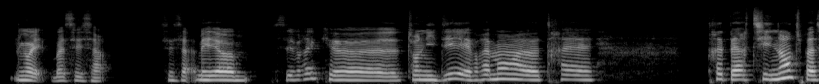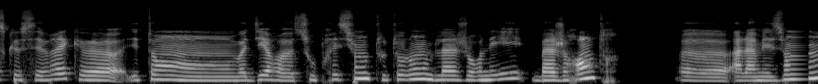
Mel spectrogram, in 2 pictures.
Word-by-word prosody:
Ouais, 195 -5 0
bah 175 +2 -5
c'est 175 0 -9
ça, 155 -2 -9 0.5
c'est 195 - -10
ça. 190 +1 -6
Mais, 205 -1 +2
hem, 200 -1 +4 0.2
c'est 210 - -11
vrai 250 +5 -7
que 195 -5 +1
ton 215 +4 -2
idée 205 +1 -1
est 245 -5 +2
vraiment, 225 0 +2
heu, - - -4
très 210 -1 -4 1.1
très 245 -1 -2
pertinente, 235 +7 +3
parce 210 -1 +4
que 215 +1 -7
c'est 205 0 -6
vrai 245 +5 0
qu'étant, 195 -3 0
on - - -5
va 185 +1 -2
dire, 210 +3 -1
heu, 175 -1 -2
sous 190 +3 -7
pression 230 +6 +1
tout 225 -4 -8
au - - -2
long 240 +2 +2
de 215 -3 -1
la 210 0 +2
journée, 215 +8 -2
bah, 195 0 +2
je 190 +1 +1
rentre, 275 +8 +3 0.5
heu, - - -12
à 170 -2 -1
la 180 0 +2
maison, 190 +7 -1
205 Hz, 160 wpm, -24 LUFS, 185-225 Hz, 1.1 s, hem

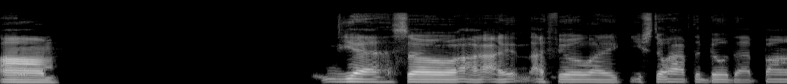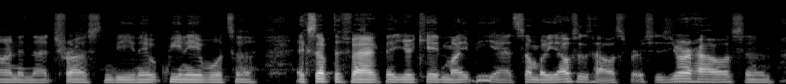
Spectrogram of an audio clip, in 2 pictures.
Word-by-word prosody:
um 105 -3 +7 2.6
Y 125 +3 -10
yeah, 120 -4 +3
so, 115 0 +5
I 115 0 -1
I - - -7
I - - -4
I - - -3
feel 115 0 -1
like 105 -1 -3
you 120 - -14
still 115 0 -2
have 120 -2 -2
to 115 - -8
build 115 +1 -5
that 105 -1 -9
bond 115 -1 -5
and 105 0 -9
that 105 0 -9
trust 110 -1 -4
and 110 - -7
being 110 -1 -4
ab 110 +1 -3
being 115 -2 -2
able 110 0 -1
to 110 -2 -7 0.4
accept 130 +3 +5
the 120 -2 -2
fact 110 -1 +5
that 115 0 -1
your 110 0 -2
kid 115 0 -3
might 110 +2 -3
be 190 -2 -8
at 105 -1 -10
somebody 110 -1 -2
else's 120 -1 -2
house 105 -2 -7
versus 110 0 -13
your 135 0 +3
house, 120 -1 -1
and, 110 -1 -9
110 Hz, 160 wpm, -24 LUFS, 110-115 Hz, 2.6 s, um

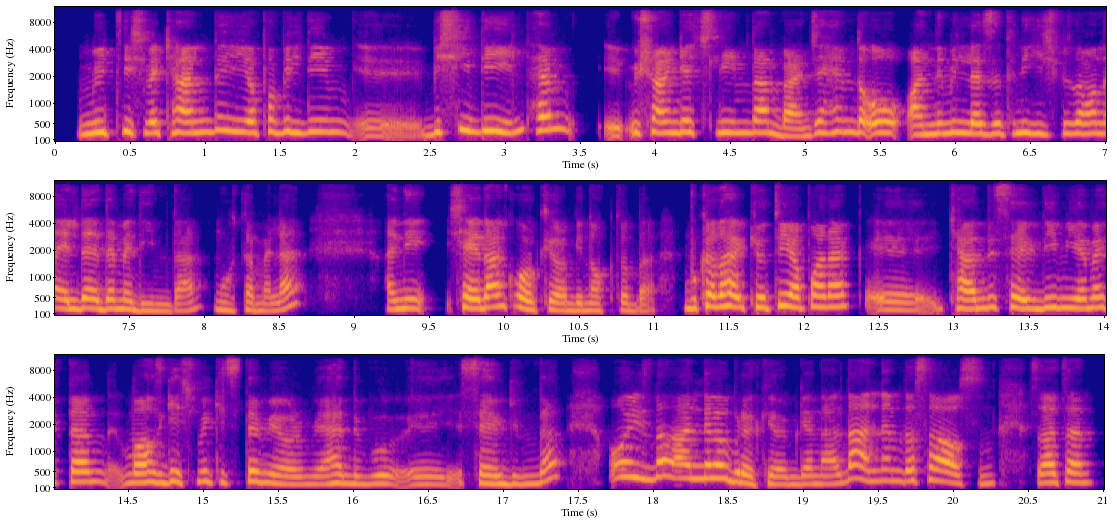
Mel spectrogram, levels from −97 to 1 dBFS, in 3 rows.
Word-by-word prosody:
Müthiş 275 +3 +2
ve 265 - +3
kendi 280 +3 +1
yapabildiğim, 290 -1 0
eee, 195 - -9
bir 280 - +1
şey 315 +1 +1
değil. 310 -1 +4
Hem, 335 +2 +3 0.3
iii, 405 -1 -5
üşengeçliğimden 275 -1 0
bence 195 +7 0
hem 290 +1 -2
de - - +5
o 270 +1 +3
annemin 250 +4 +1
lezzetini 250 +2 +1
hiçbir 245 +1 -4
zaman 255 0 0
elde 235 0 +3
edemediğimden 190 -2 -2
muhtemelen. 190 - -5 0.5
Hani, 225 +2 -1
şeyden 260 +2 +4
korkuyorum 205 -9 +1
bir 180 0 -3
noktada 175 -1 -7 0.2
bu 225 - +2
kadar 280 -2 +5
kötü 255 +3 +1
yaparak, 270 +1 +3
eee, 195 +2 -5
kendi 235 +2 +2
sevdiğim 245 0 +2
yemekten 245 -1 0
vazgeçmek 235 +1 0
istemiyorum, 210 -5 -2
yani, 200 -1 -2
bu, 200 -1 -3
eee, 185 +2 -7
sevgimden. 200 - -2 0.3
O 365 +2 0
yüzden 360 +2 +3
anneme 335 -3 +2
bırakıyorum 190 -3 -1
genelde. 195 +8 -3
Annem 275 -3 -3
de 265 - +1
sağ 265 -3 +3
olsun 210 -1 -8 0.2
zaten 230 0 0
245 Hz, 145 wpm, -23 LUFS, 210-275 Hz, 0.5 s, de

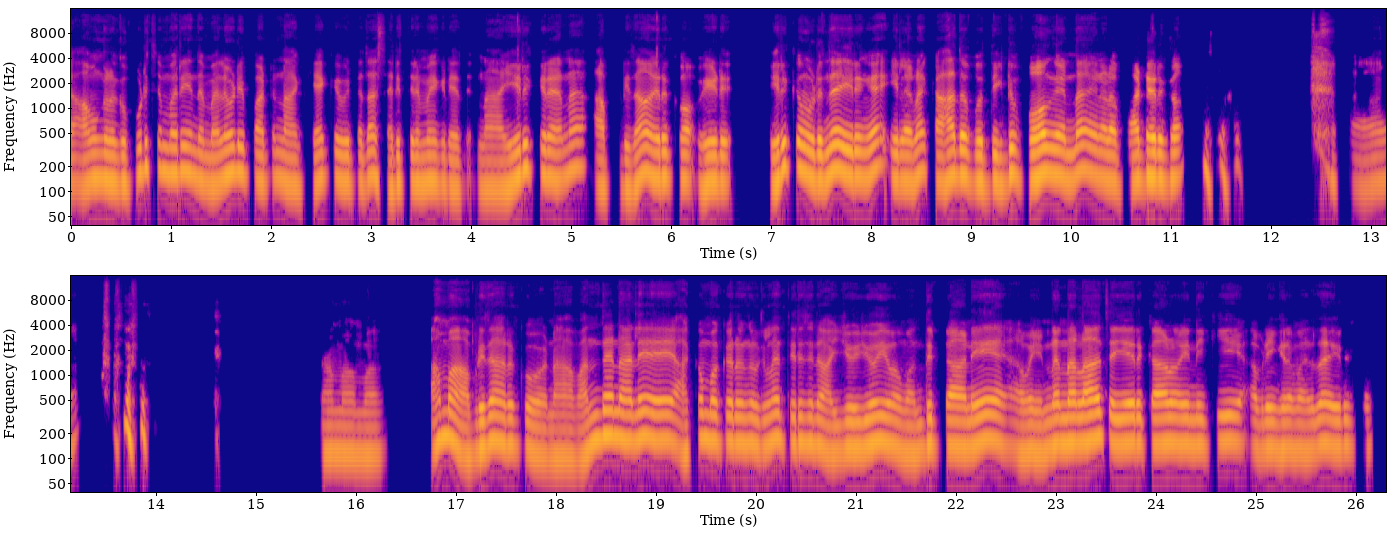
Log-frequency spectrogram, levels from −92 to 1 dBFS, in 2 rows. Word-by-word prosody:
அவங்களுக்கு 135 -1 0
புடிச்ச 185 +2 -4
மாதிரி 165 +1 +1
இந்த 145 - -2
மெலோடி 160 +6 +1
பாட்டு 135 +1 -3
நான் 125 -2 -4
கேட்கவிட்டதா 140 -1 -2
சரித்திரமே 130 +2 -2
கிடையாது. 120 -2 -5 0.2
நான் 115 0 -3
இருக்கிறேனா, 165 -1 0 0.2
அப்படி 120 0 -6
தான் 170 +2 +3
இருக்கும் 145 -1 -1
வீடு 135 0 +2 0.5
இருக்க 195 +3 0
முடிஞ்சா 150 +5 +4
இருங்க. 155 +2 +2 0.2
இல்லன்னா 140 +4 +1
காத 155 +4 +4
பொத்திகிட்டு 135 +3 +1 0.2
போங்கன்னு 160 0 +5
தான் 180 -1 +2
என்னோட 145 -3 +2 0.2
பாட்டு 140 +2 +3
இருக்கும். 145 +4 0 1.7
ஆ. - - -12 2.9
ஆமா, 125 0 -4
ஆமா. 120 0 -5 0.6
ஆமா 175 0 +3
அப்படித்தான் 140 +8 +1
இருக்கும். 140 -4 -2 0.2
நான் 110 -1 -5
வந்தேனாலே 175 +4 +2 0.4
அக்கம் 175 +8 -3
பக்கம் 165 - +1
இருக்கிறவங்களுக்குலாம் 155 +1 -1
தெரிஞ்சுடும். 155 -3 -1
ஐய்யயோ! 135 +4 +1
இவன் 140 -4 0
வந்துட்டானே, 140 +2 +1 0.4
அவன் 125 0 -1
என்னென்னல்லாம் 155 +5 +3
செய்ய 155 0 +4
இருக்கானோ 155 +1 +2
இன்னிக்கி! 150 +2 -3 0.3
அப்படிங்கிற 135 0 -1
மாதிரி 130 +1 -3
தான் 150 -2 +2
இருக்கும். 140 -1 -9
145 Hz, 115 wpm, -22 LUFS, 135-155 Hz, 2.9 s, போங்கன்னு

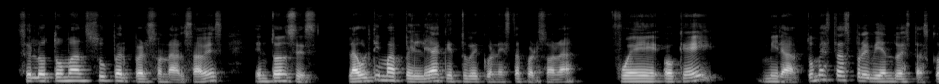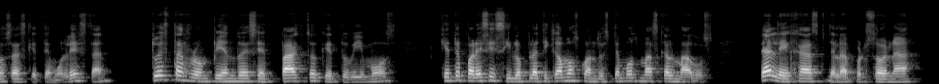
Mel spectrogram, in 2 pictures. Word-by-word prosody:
se - - -1
lo 160 0 +3
toman 170 0 +3
superpersonal, 160 -10 -1
¿sabes? - - -1 0.3
Entonces, 155 -5 -1 0.2
la 135 - +8
última 185 +4 +1
pelea 140 +3 +2
que 145 -2 -4
tuve 135 -2 -6
con 115 - -7
esta 115 +3 -7
persona 120 +2 -4 0.3
fue: 135 -1 +2
"Okey, 135 +3 -1 0.3
mira, 135 -4 -2
tú 160 - -6
me 220 - -4
estás 210 -2 -4
prohibiendo 140 -6 -1
estas 130 0 -7
cosas 130 -1 -2
que - - -10
te 110 - -7
molestan, 165 - -5 0.3
tú 205 - +2
estás 210 -1 +1
rompiendo 140 -2 0
ese 140 -2 -1
pacto 145 +4 +5
que 130 -5 -5
tuvimos, 115 +1 -7 0.4
¿qué 175 - -2
te 200 - -1
parece 165 0 +4
si 165 -4 -6
lo 140 0 0
platicamos 150 +4 +1
cuando 135 -5 -2
estemos 150 +5 -5
más 145 0 -1
calmados?". 135 -6 -1 0.4
Te 195 - +7
alejas 140 -6 +4
de - - -2
la - - +1
persona, 125 0 -1
140 Hz, 155 wpm, -21 LUFS, 130-160 Hz, 0.4 s, la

